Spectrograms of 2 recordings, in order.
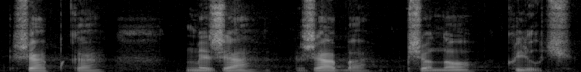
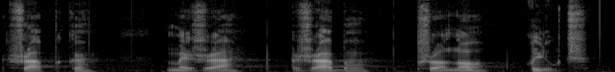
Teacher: У деяких говорах південно-західної діалектної групи зокрема у покуцьських бойківських гуцульських шиплячі звуки пом'якшуються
